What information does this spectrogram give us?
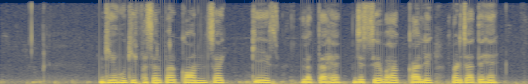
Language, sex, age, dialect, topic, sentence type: Hindi, male, 18-24, Garhwali, agriculture, question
